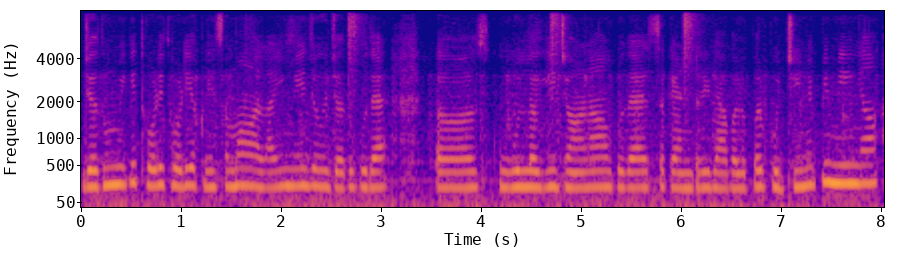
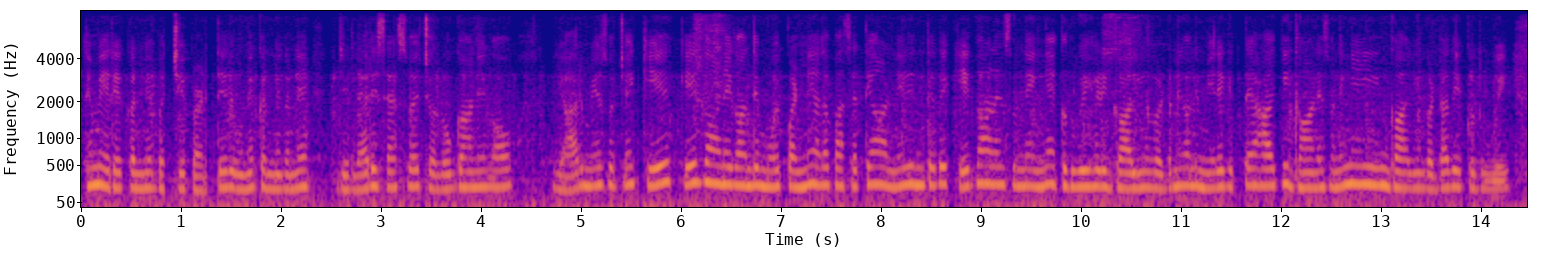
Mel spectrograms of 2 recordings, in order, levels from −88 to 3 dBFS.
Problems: background sounds at intervals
